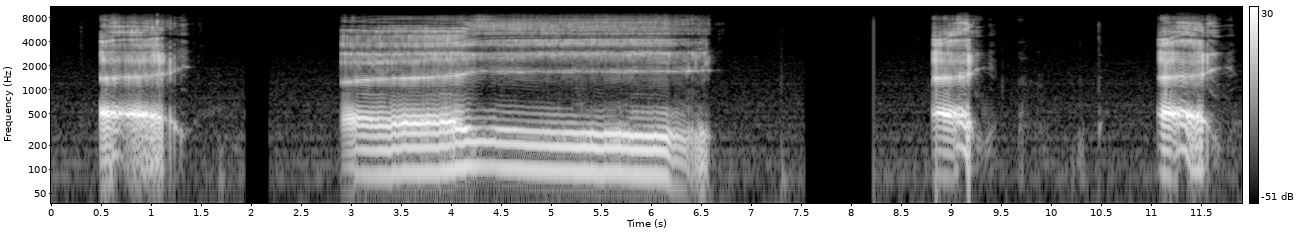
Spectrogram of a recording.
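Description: Four loud voiced belches, one drawn out for several seconds with a shifting vowel-like tone, deliberately shaped into vowel sounds.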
